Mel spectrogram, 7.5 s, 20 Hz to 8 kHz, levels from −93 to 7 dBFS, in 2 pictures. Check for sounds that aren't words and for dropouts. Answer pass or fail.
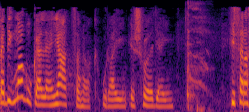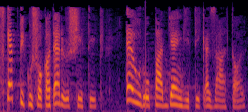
fail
